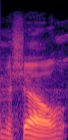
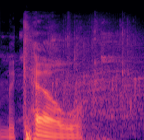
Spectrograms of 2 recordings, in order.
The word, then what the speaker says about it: Mikkel: It's actually pronounced Jaya Mikkel. It is Mikkel.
